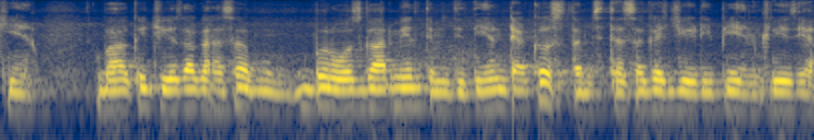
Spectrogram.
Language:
Kashmiri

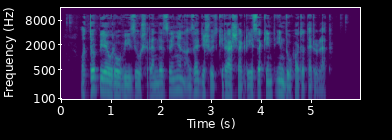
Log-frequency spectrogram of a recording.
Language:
Hungarian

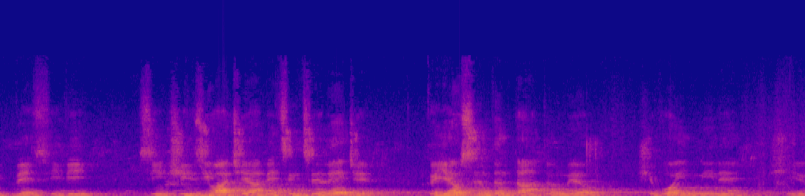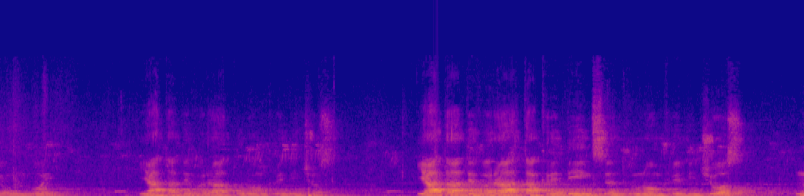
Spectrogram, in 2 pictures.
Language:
Romanian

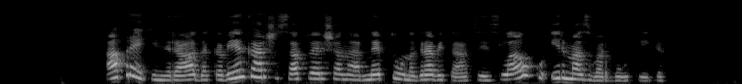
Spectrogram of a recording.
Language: Latvian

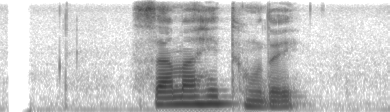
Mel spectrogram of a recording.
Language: Nepali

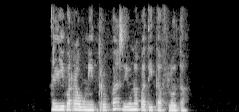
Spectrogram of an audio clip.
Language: Catalan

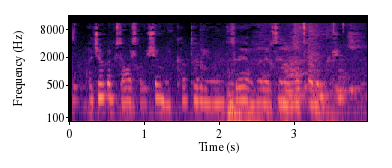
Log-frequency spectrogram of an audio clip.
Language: Georgian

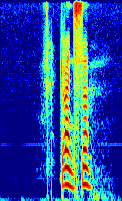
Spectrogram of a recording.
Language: Norwegian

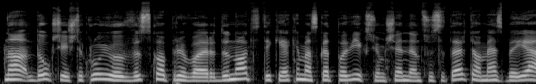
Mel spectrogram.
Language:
Lithuanian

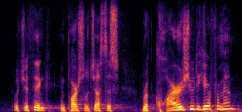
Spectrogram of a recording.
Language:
English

